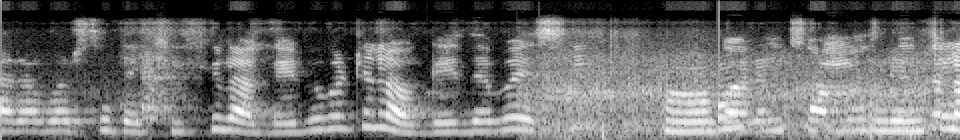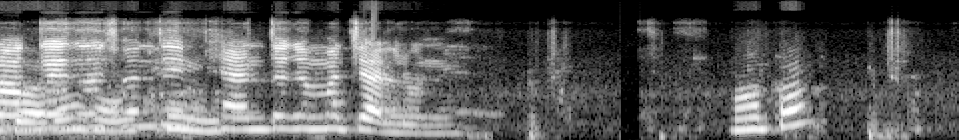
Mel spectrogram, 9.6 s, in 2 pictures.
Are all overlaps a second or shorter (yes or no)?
no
